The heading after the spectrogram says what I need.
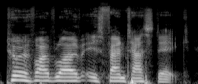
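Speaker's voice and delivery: normal talking voice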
